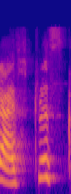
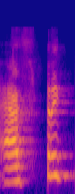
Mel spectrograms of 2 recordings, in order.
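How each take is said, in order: First: An 's' sound comes before final 'k'. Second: There is no 's' sound before final 'k'. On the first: "कुछ कुछ लोग एस्ट्रिस्क बोलते हैं" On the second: "एस silent होता है, कुछ कुछ लोग एस्ट्रिक बोलते हैं"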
